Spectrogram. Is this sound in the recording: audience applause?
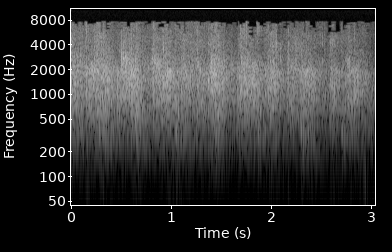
yes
